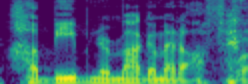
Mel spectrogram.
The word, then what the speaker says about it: Khabib Nurmagomedov: Did you say that again a little faster? – Khabib Nurmagomedov. – Well done.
